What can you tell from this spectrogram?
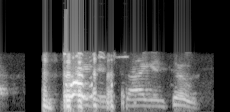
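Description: A dog barks and yelps in a few short, tonal bursts, moderately loud, with brief pauses between calls, at Christmas.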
